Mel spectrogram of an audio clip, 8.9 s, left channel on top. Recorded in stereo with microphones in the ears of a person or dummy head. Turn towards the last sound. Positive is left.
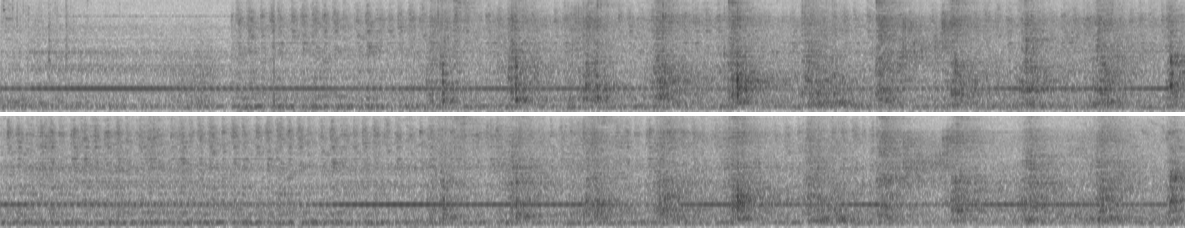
turn(degrees=75)  # may be behind; listen again after turning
